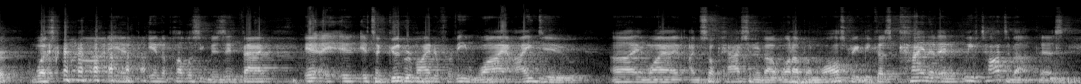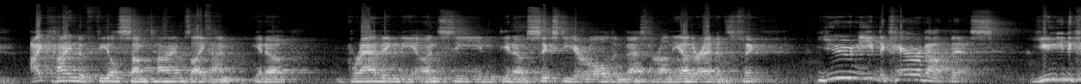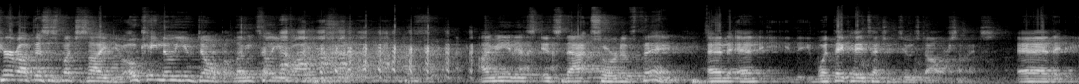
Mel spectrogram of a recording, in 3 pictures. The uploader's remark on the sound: the 9th Annual Podcasting panel at San Diego’s Comic-Con International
